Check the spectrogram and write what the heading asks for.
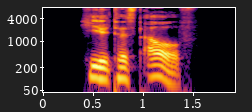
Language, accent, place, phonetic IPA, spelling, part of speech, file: German, Germany, Berlin, [ˌhiːltəst ˈaʊ̯f], hieltest auf, verb, De-hieltest auf.ogg
- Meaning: inflection of aufhalten: 1. second-person singular preterite 2. second-person singular subjunctive II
